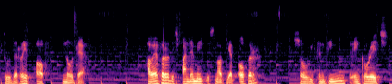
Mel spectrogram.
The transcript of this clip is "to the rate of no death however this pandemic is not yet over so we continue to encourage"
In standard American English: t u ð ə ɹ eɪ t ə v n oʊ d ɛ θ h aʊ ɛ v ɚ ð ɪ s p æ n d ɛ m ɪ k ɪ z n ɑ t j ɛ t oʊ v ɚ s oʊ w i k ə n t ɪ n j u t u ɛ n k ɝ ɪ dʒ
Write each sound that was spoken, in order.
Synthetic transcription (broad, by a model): t u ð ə ɹ eɪ t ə f n oʊ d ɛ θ h aʊ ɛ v ɚ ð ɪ s p æ n d ɛ m ɪ k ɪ s n ɑ t j ɛ t oʊ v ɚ s oʊ w i k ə n t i n j u t u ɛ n k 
